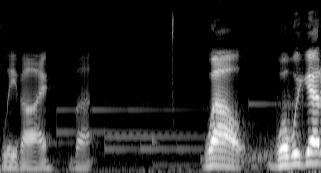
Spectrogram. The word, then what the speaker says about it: Levi: Levi isn't it pronounced levy well if it's a biblical name at least in America it's pronounced Levi but well will we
